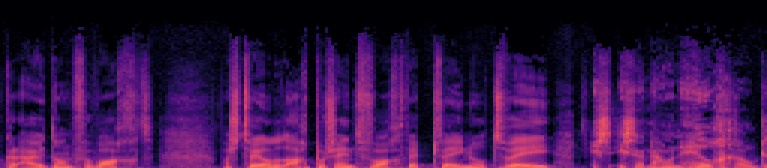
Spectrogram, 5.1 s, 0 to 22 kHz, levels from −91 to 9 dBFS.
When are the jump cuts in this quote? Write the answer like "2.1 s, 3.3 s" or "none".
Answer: none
